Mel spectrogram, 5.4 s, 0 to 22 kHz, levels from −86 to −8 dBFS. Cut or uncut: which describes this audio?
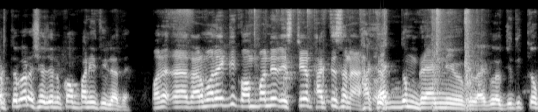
cut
